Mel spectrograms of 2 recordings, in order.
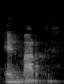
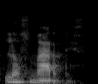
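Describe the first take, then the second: First: El in el martes leaned on as the singular article; el martes, article el stressed to mark singular. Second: Los in los martes leaned on as the plural article; los martes, article los stressed to mark plural. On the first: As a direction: hit el in el martes, then drop martes. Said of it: "Si es singular". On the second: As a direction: hit los in los martes, then drop martes. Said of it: "Si es plural". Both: Shown as a demonstration.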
